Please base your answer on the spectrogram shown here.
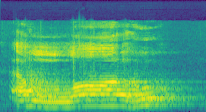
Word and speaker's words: Allah: mengenal lafaz bacaan Allah cara membacanya adalah 2 yang pertama adalah menebalkan bacaan Kapan dibaca tebal ketika lafadz Allah apabila diawali atau huruf sebelumnya adalah berharakat fathah atau dhomah maka ini wajib dibaca tafkhim atau tebal tebal Bagaimana bunyinya yang punya Allah ya contohnya di sini Allah u kemudian cara membaca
